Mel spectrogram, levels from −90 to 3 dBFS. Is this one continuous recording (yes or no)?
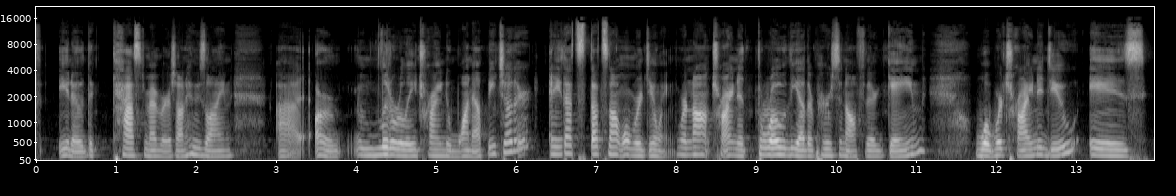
no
